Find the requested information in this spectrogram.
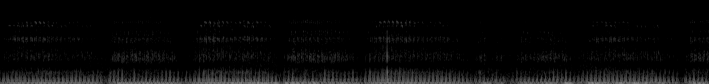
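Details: Purring of Popo, a pet cat, recorded at home: a steady low rumble with dense pulses, swelling in alternating inhale and exhale phases roughly every second, with soft breathy hiss over the top.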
